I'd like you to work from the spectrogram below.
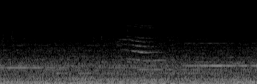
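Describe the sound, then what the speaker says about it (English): A real cat gives a short, faint meow partway through, nearly buried under a steady hum of game music and background noise. "my cat is bothering me fucking a lot today"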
